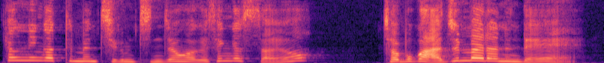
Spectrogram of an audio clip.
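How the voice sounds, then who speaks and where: A woman voicing a vain, sharp-tongued young married woman who talks in a snippy, scornful way, in a storytelling role-play. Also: medium pitch, sing-song, moderate pace, pitched above the performer's own voice, close to an everyday voice. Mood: angry.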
